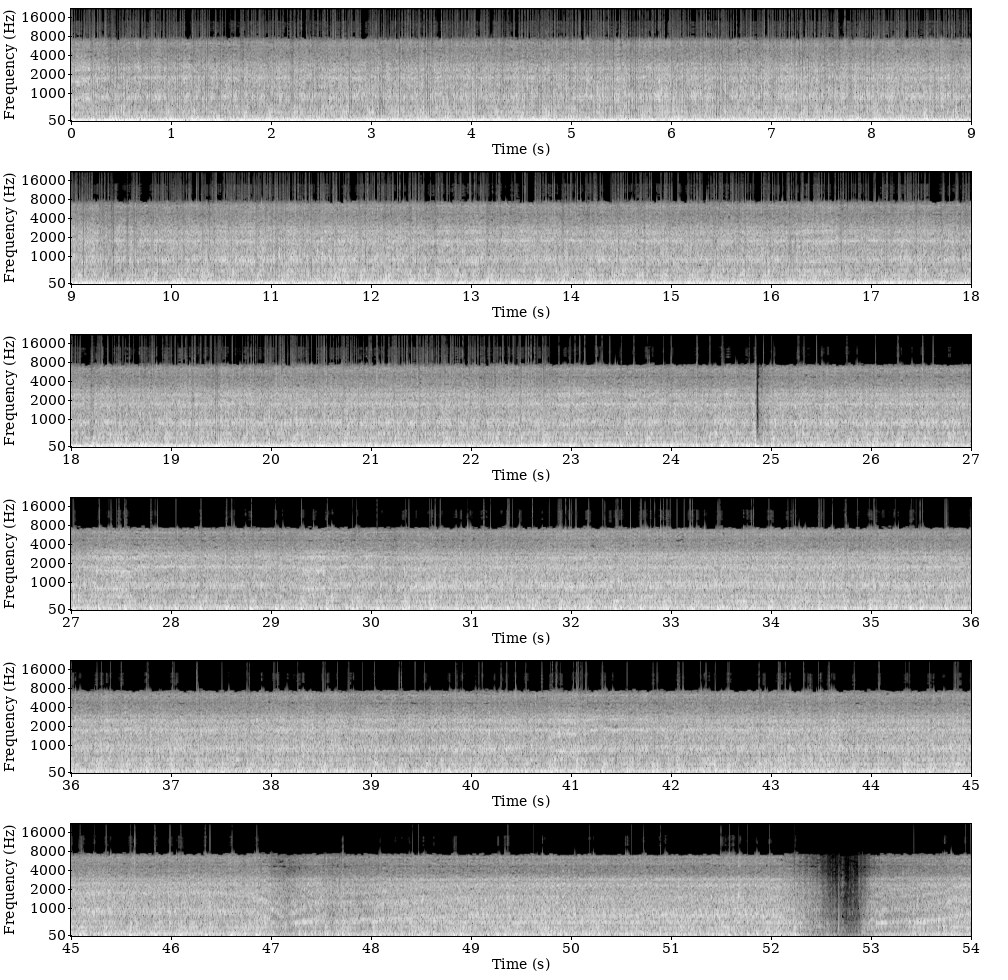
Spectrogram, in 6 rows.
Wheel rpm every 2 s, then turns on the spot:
230, 230, 230, 230, 230, 230, 230, 230, 230, 230, 230, 230, 230, 230, 230, 230, 230, 230, 230, 230, 230, 230, 240, 210, 150, 160, 120.
none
